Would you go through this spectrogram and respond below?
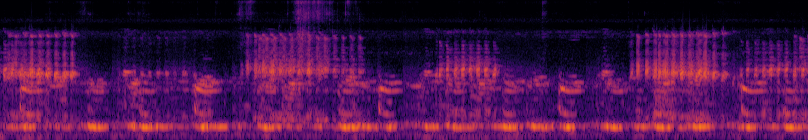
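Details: Night-time frog chorus during rain in a village: rattling, fast-pulsed trills in repeated bursts over a constant droning croak layer, with quick downward chirping notes scattered between the bursts.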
